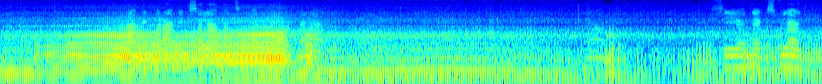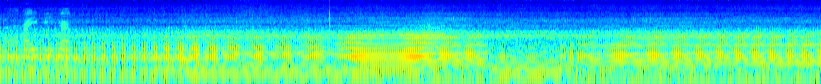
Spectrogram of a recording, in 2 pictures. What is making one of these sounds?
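A motorcycle engine hums and revs steadily up close.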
